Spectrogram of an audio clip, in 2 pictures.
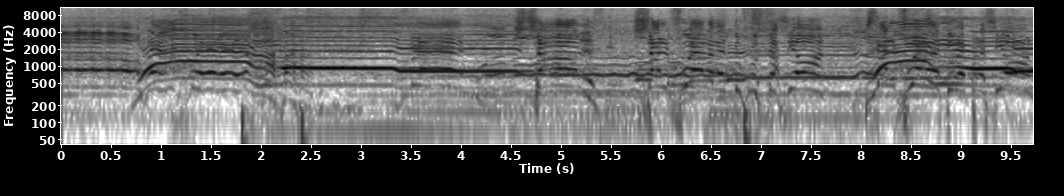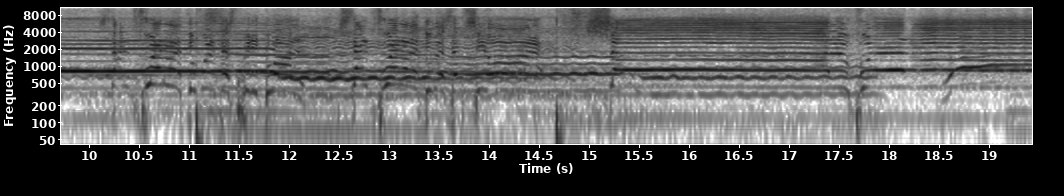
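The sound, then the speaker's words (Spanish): A large audience shouts and cheers continuously after a countdown call to shout, many voices overlapping in loud, sustained yells and whoops that swell and surge together for the whole stretch. “Hay sanidad en ese grito, hay liberación en ese grito.”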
